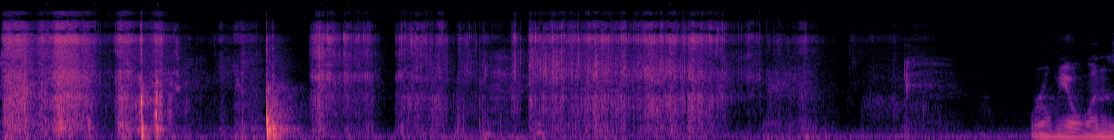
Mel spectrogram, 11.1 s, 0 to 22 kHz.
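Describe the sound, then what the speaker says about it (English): Bubble wrap packaging crinkles and crackles while being handled at a shooting range when a Sig P320 AXG Pro pistol is unboxed; close, irregular plastic rustling with a few sharper pops, and a voice speaks near the end. "Bubble wrap."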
